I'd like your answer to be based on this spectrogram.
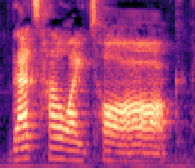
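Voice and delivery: slow, drawn-out deep voice; deep and deliberate, dragging the words. Shown as a demonstration. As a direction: show off your low natural voice, stretched out. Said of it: "this deep-ass voice".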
